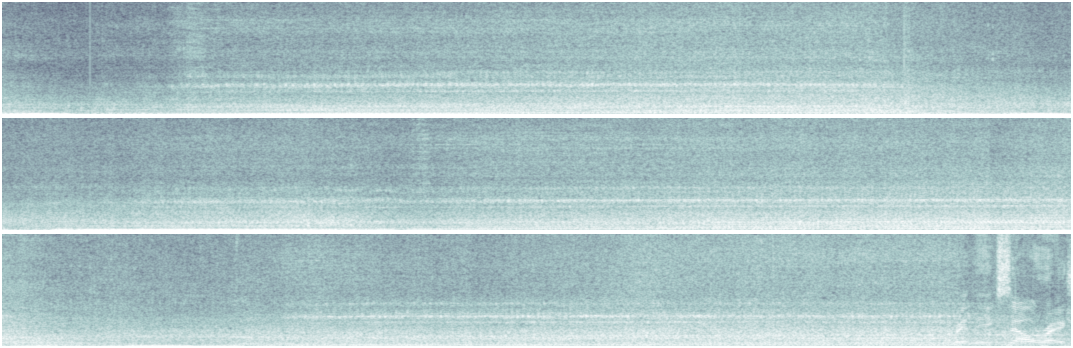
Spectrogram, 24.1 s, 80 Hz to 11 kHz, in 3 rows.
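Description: Burgundy 1965 Ford Mustang A-code 289 V8 convertible accelerating at highway speed, engine note rising through repeated pulls with gear changes between them, loud and steady throughout with no talk.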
